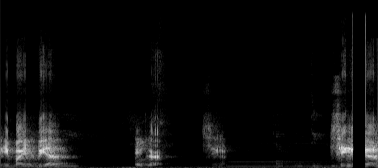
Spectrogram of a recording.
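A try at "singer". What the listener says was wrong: না গ উচ্চারণ হবে না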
